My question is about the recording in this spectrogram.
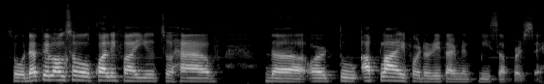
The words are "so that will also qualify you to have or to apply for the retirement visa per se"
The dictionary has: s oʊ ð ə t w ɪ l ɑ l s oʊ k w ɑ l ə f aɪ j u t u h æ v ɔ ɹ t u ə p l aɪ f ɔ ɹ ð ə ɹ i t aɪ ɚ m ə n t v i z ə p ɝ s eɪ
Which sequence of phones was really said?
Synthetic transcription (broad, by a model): s oʊ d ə t w ɪ l ɑ l s oʊ k w ɑ l ə f aɪ j u t u h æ v ɔ ɹ t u ə p l aɪ f ɔ ɹ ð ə ɹ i t aɪ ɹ m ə n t b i s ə p ɝ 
